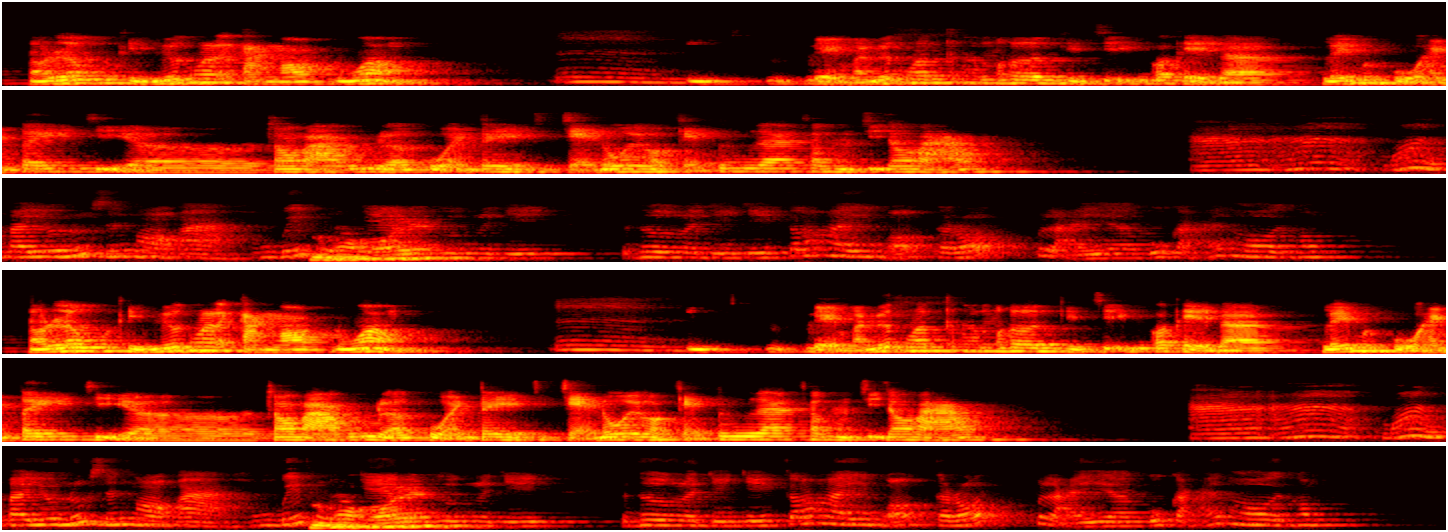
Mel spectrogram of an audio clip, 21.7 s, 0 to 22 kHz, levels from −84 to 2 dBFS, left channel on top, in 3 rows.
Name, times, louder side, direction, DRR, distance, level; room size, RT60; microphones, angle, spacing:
voice 1, 0.1-2.1 3.4-12.2 16.0-16.7, right 3 dB, 45° right, 7 dB, 0.4 m, -26 dB
voice 2, 2.7-3.5 4.1-4.9 13.2-17.2 17.5-21.0, right 2 dB, 90° right, 4 dB, 0.7 m, -39 dB
6.6 x 2.8 x 2.2 m, 0.72 s
head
